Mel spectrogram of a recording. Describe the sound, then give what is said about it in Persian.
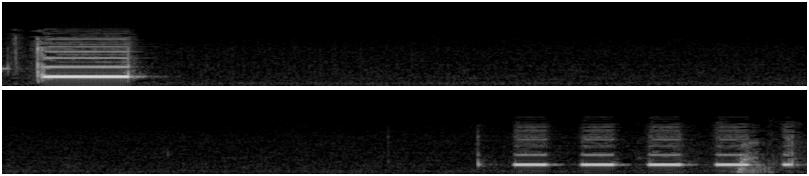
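Telephone line tones on an unanswered call: one steady tone near the start, a long quiet stretch, then five short, evenly spaced beeps. “زنگ خورد ولی جواب ندادن. فکر کنم دوباره تماس بگیریم.”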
